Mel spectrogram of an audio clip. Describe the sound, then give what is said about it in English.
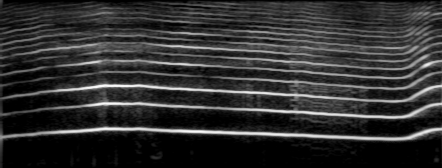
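A voice imitates a siren with one sustained, loud wailing tone that sags slowly in pitch, then swoops back up near the end, with no other talk. “Can you make the siren for me?”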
